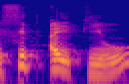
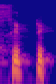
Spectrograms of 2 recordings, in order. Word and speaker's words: vidIQ: jumlah video kita diperbanyak trik dari fit IQ atau saya bacanya Biasanya fidik karena tulisannya memang vidiq biasanya orang bacanya Fit IQ atau fit begitu tipsnya adalah kuantitas lebih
